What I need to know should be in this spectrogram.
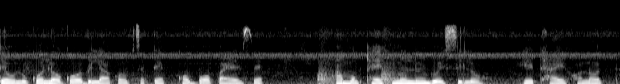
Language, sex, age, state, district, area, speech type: Assamese, female, 18-30, Assam, Majuli, urban, spontaneous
